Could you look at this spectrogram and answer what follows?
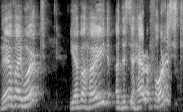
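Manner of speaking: put-on little elderly old grandpa voice.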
